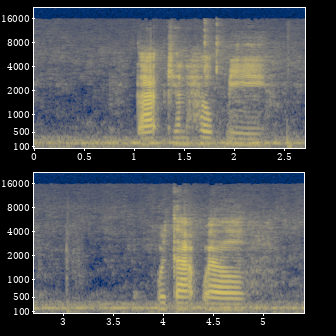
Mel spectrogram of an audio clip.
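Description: A young woman speaks with animation into a close microphone.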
